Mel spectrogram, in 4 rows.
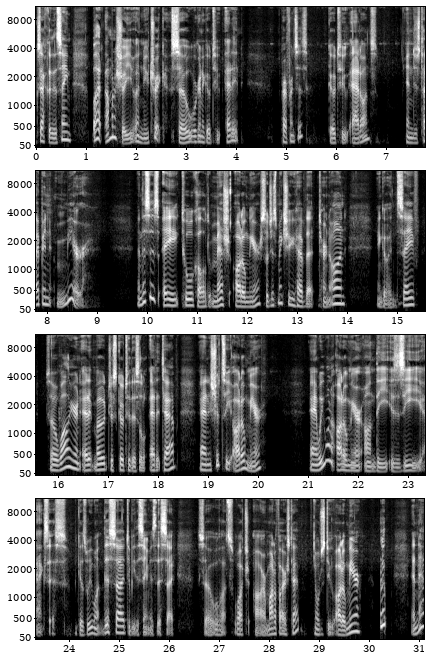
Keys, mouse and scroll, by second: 3.7-6.8 drag, 17.5 click, 20.1-22.3 drag, 27.7 click, 29.4-31.1 drag.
